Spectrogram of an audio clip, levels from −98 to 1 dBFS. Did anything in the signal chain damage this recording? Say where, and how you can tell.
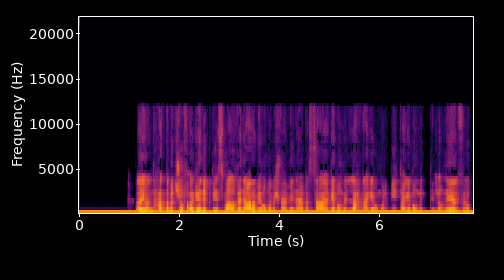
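Yes. The speech carries a DC offset from start to finish: the whole waveform sits shifted off the zero line by a constant of about -15 dBFS. It isn't audible as a tone, but it shows as steady energy at 0 Hz and eats headroom, so peaks on one side reach full scale sooner. The likely stage is the analogue input or converter, where a bias voltage reached the ADC without a blocking capacitor or high-pass filter to remove it.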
